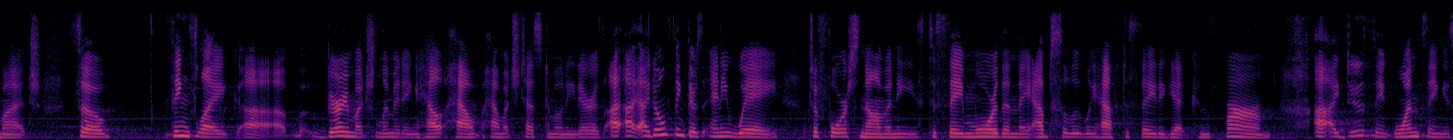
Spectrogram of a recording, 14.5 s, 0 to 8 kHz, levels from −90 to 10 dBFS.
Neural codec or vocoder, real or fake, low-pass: none; real; 7.2 kHz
